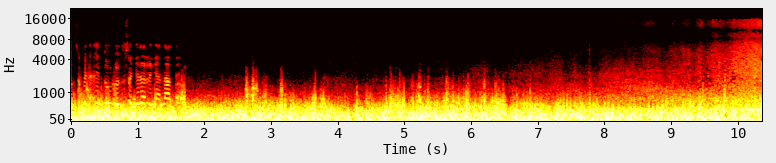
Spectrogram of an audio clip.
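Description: Strong wind rumbles and buffets loudly outdoors.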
